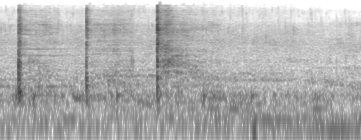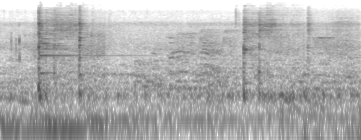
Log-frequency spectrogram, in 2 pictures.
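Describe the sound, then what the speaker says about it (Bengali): Sugar stirred and melted in a pan while making flour-based sweets, with a spoon scraping and clinking against the metal in irregular knocks over a soft, low sizzle, close by. "ভালোভাবে চিনিটাকে আমি গলিয়ে নেব"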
